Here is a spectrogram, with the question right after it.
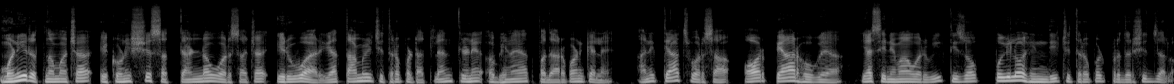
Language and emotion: Goan Konkani, neutral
